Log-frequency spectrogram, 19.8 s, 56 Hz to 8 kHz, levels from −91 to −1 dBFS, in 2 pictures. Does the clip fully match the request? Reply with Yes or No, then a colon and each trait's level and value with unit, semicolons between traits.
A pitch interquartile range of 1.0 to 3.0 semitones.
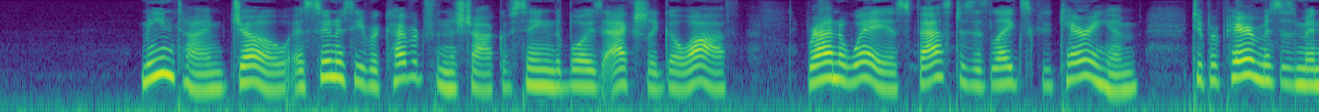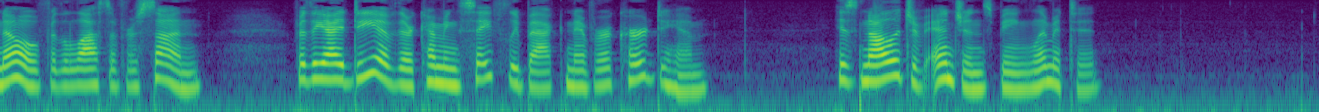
No: average, 5.1 semitones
